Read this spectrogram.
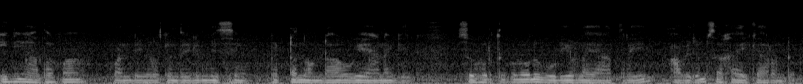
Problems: background sounds at intervals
